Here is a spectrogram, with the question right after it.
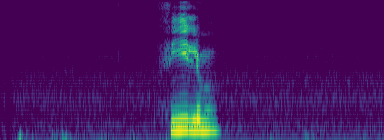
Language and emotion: Russian, neutral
